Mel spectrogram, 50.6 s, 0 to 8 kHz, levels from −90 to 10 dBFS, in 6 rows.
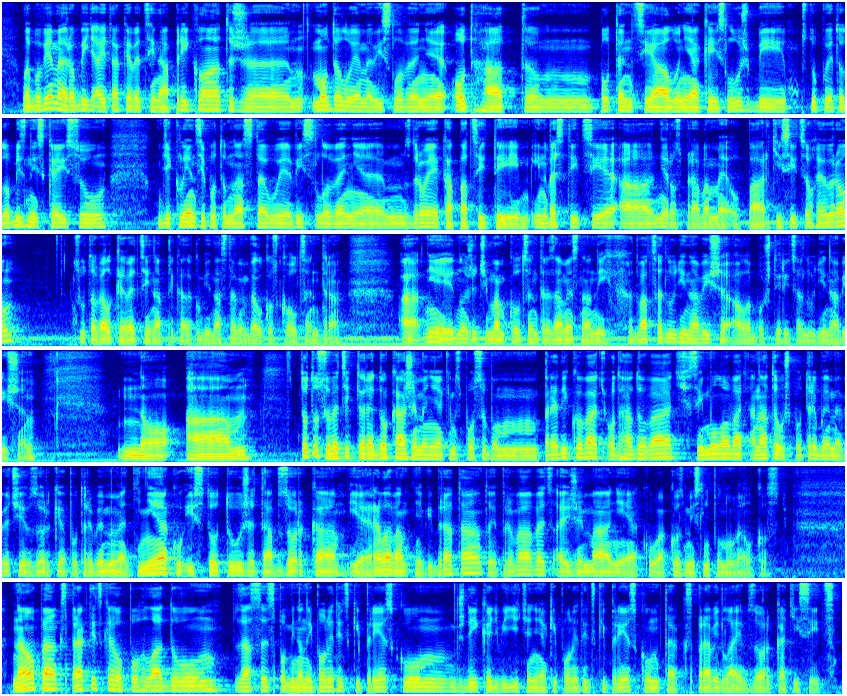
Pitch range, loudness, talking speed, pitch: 90-105 Hz, -28 LUFS, 145 wpm, 95 Hz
